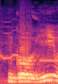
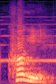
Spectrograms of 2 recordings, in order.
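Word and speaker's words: 고기: खोगी, यहाँ चाहिँ खोगी भन्नु पऱ्यो फेरि। खोगी भनेको चाहिँ मासु, यहाँ गोगी, यहाँ चाहिँ खोगी। यहाँ सुरुमा आएको छ त्यस कारणले ख उच्चारण गरियो, यहाँ बिचमा त्यस कारणले ग।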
